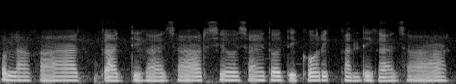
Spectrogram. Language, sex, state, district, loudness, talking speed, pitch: Chakma, female, Tripura, Unakoti, -18 LUFS, 145 wpm, 135 Hz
